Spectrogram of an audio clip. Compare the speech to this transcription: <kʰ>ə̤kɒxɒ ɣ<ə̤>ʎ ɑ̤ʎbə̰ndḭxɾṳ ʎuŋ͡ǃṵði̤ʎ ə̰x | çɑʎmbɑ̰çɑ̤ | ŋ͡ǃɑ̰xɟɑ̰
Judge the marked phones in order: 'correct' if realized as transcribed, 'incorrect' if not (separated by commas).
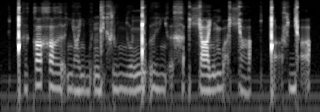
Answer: incorrect, incorrect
